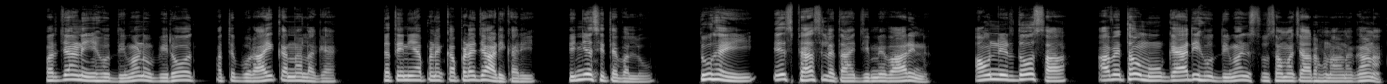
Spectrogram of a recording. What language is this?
Gaddi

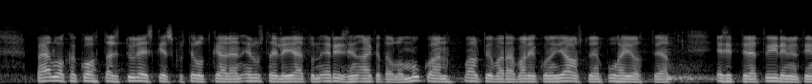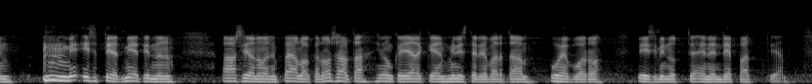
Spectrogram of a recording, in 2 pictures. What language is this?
Finnish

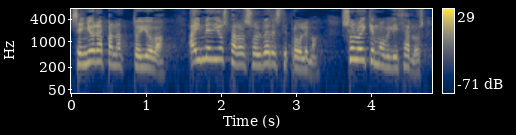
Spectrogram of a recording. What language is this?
Spanish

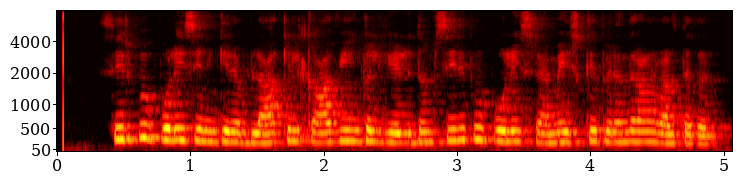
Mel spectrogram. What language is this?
Tamil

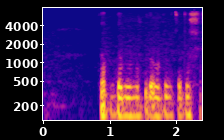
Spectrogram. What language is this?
Bangla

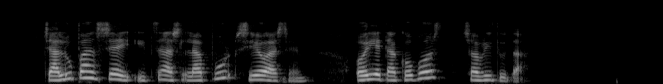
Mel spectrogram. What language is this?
Basque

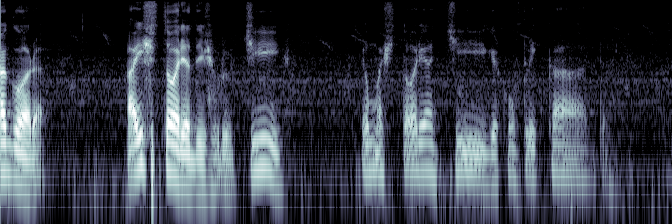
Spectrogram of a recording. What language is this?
Portuguese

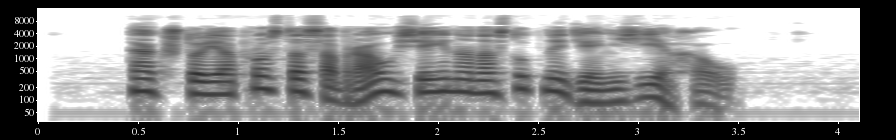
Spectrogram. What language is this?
Belarusian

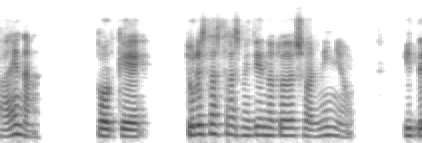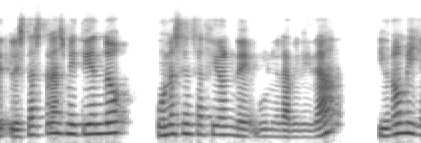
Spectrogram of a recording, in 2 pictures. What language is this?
Spanish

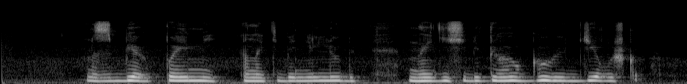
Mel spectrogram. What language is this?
Russian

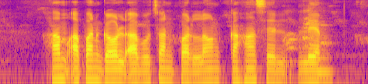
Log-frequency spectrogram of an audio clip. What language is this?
Magahi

